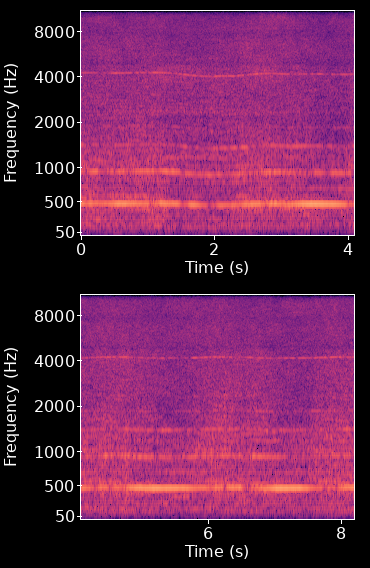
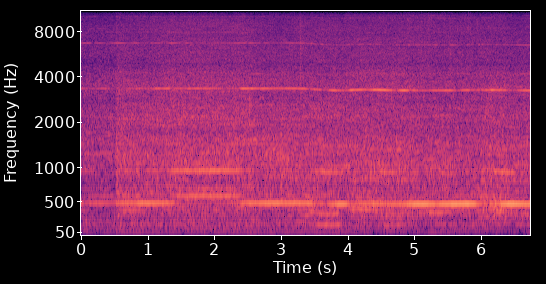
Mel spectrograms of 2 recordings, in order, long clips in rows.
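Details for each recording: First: Vacuum cleaner, Bissell PowerTrack Compact 1808 or 2012 Hoover WindTunnel 2 Rewind, found discarded: dust blows from the motor, which gives a strained, wavering whine surging about every two seconds over a rushing roar; needs servicing. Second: 2012 Hoover WindTunnel 2 Rewind UH70820 vacuum: strong even motor roar with steady high whine, no grinding or surging; smells terrible but motor runs normally.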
